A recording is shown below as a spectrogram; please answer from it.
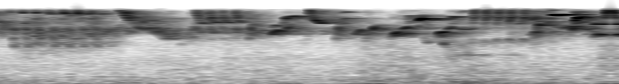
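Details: Caged wild European goldfinch singing during mating and nest building; a short burst of quick, high, tinkling twitters and trilled notes, steady throughout.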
